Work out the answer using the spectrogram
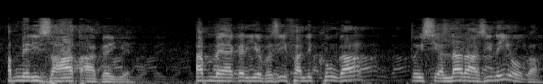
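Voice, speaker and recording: A man's voice: a little high, a bit bright. A male preacher telling a story in a sermon, passionate and climbing sharply at emotional points.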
